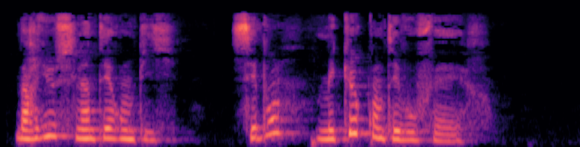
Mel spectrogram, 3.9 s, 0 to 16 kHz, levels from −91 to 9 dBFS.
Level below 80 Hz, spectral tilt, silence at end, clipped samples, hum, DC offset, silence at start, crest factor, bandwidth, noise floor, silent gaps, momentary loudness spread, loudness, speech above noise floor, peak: -62 dBFS; -3.5 dB/octave; 0.7 s; under 0.1%; none; under 0.1%; 0.1 s; 20 dB; 11.5 kHz; -75 dBFS; none; 15 LU; -19 LUFS; 56 dB; 0 dBFS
